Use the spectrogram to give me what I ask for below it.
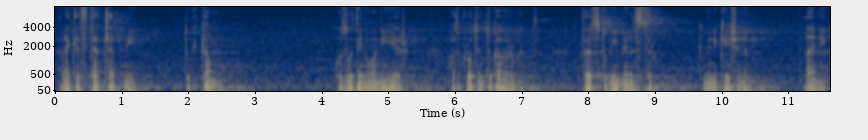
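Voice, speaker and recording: An older man from Jordan speaks slowly in a very deep, gravelly voice with a flat, even delivery. He gives a formal speech, pausing between phrases. The sound is echoey and comes from a large hall. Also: a little hiss or hum. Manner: slow and measured, with pauses. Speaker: guest speaker. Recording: echoey hall, heard from a distance.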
